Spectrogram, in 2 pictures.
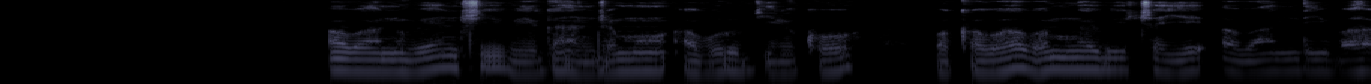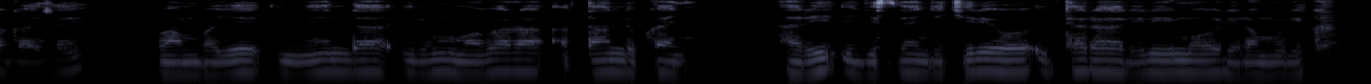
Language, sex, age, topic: Kinyarwanda, female, 25-35, education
